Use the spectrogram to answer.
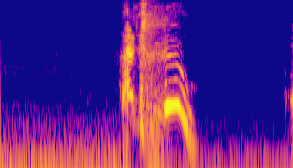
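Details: A single forceful sneeze from a woman, a sharp burst trailing into a falling voiced cry in a quiet space; one in a run of dust-allergy sneezes with nose tickling.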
